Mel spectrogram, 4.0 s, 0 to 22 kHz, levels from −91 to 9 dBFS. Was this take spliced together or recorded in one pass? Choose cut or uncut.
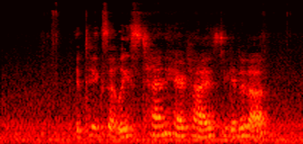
uncut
